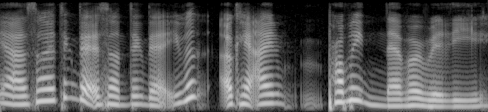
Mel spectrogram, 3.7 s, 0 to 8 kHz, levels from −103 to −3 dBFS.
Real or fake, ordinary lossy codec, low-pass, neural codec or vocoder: real; none; 7.2 kHz; none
